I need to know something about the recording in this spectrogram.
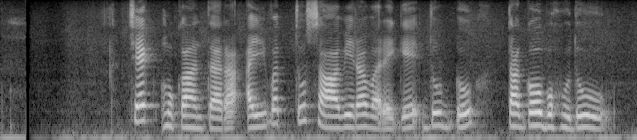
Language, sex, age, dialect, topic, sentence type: Kannada, female, 25-30, Mysore Kannada, banking, statement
